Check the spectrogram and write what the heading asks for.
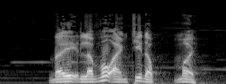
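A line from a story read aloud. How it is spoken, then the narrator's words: Cold voices. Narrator (Vietnamese): Giọng nói lạnh lùng của hai người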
